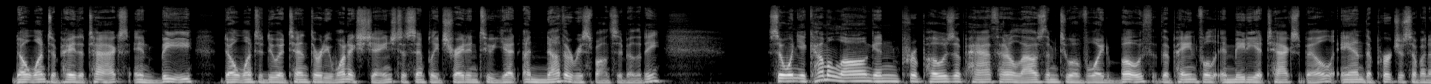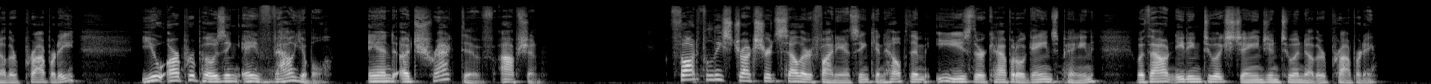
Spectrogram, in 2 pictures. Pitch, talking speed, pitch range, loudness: 110 Hz, 155 wpm, 100-130 Hz, -19 LUFS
